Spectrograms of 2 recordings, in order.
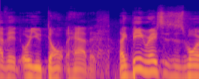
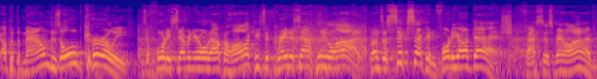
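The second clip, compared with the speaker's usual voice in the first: put-on high, old-timey radio announcer voice; 7 semitones higher than usual. Mock announcer opening the ballgame, old-timey radio voice. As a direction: call the game like the forties.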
